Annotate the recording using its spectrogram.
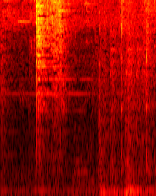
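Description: Metal spatula stirring and scraping potato and pea filling in a metal kadai: a scrape about half a second in, then heavier knocks and scrapes against the pan near the end.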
